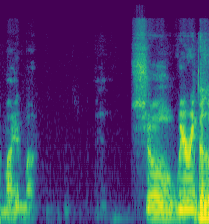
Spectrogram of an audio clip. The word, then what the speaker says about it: Miami: Um, there's a city in Oklahoma that's spelled Miami. They call it Maya.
